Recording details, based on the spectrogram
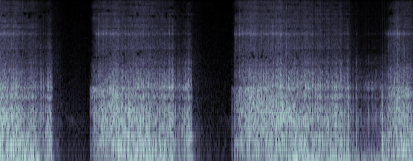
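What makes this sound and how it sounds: A flat, solid bamboo wooden board lying on a surface is scratched and tapped with the long nails of both hands. Three stretches of dense, low, rough scratching and scraping are separated by two brief near-silent pauses, with little brightness in the sound.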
